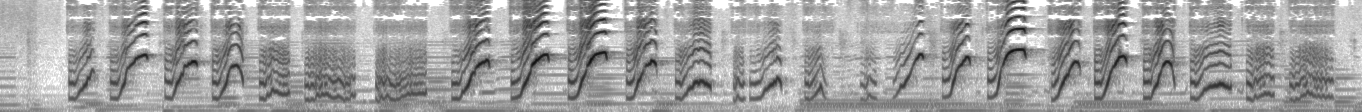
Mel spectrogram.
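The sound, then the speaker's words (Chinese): A pet guinea pig squeals excitedly, as it does when its owner talks, in a long run of loud, high, rising whistle-like cries, repeated rapidly in bursts with short pauses, over a low rustling background and no talking. “然后我讲话的时候，他又会很兴奋的尖叫，然后他的尖叫声又很大声，也没有到超大声，但是从房间外面就听得到，他的叫声就是这样的声音。”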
